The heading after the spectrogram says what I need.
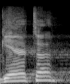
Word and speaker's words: Goethe: It's that weird name that, if you remember from school, is spelled G.O.A.T, but is pronounced Goethe.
